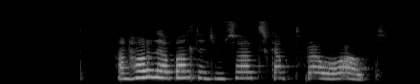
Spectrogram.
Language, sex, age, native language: Icelandic, female, 15, Icelandic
